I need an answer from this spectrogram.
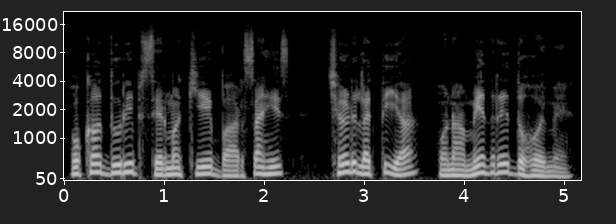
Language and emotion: Santali, neutral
